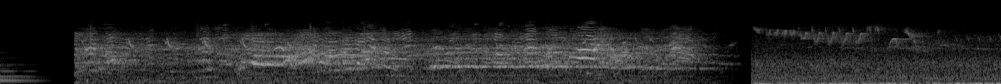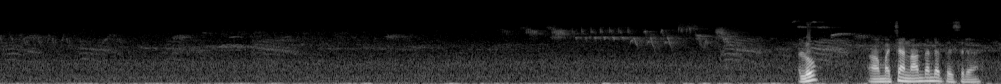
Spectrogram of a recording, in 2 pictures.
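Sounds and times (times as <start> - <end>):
children's voices: 0.8 - 7.3
birds chirping: 0.8 - 20.0
steady outdoor hiss: 7.5 - 20.0.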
